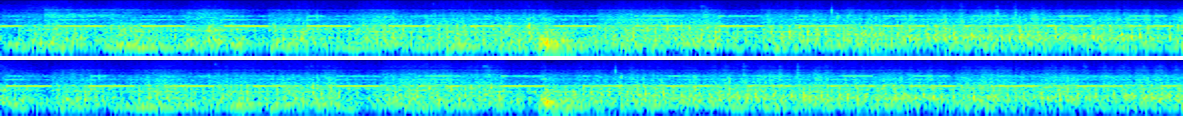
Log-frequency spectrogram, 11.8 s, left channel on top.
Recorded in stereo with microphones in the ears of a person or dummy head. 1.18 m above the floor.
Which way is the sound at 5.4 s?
50° right (ahead or behind).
